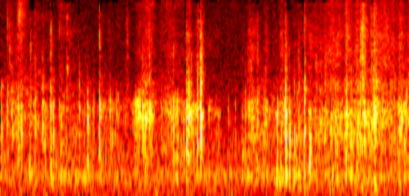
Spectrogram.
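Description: Faint crinkling and rustling of baking paper as a sheet of pizza dough is lifted and rolled up by hand, with many small scattered crackles.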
